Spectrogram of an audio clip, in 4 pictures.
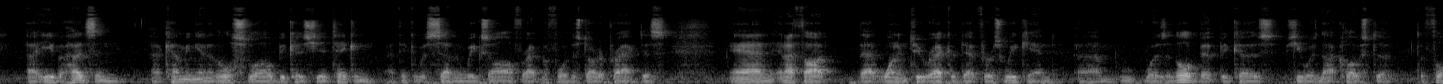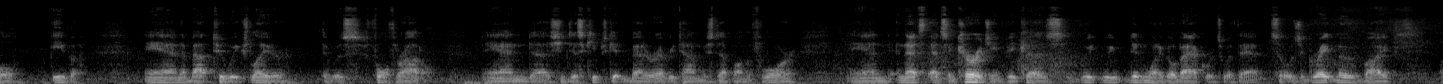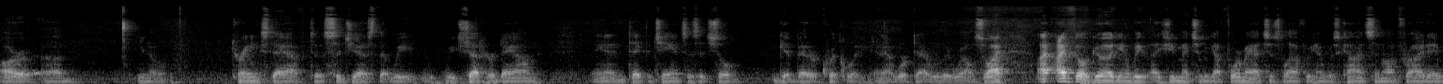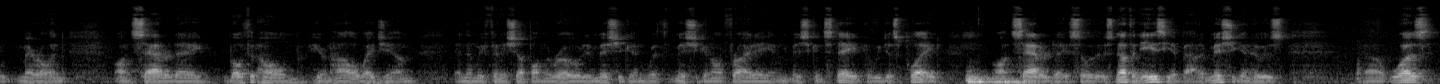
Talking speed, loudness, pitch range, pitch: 200 wpm, -31 LUFS, 70-85 Hz, 75 Hz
